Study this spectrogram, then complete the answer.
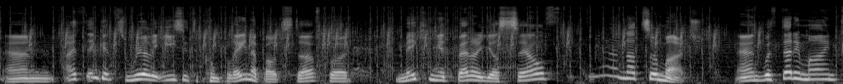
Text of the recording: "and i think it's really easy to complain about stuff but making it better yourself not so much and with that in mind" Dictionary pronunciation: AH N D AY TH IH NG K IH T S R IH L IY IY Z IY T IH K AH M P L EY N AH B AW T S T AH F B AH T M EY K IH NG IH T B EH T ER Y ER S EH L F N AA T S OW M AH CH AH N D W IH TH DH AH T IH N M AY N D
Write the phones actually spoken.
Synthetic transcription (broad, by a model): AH N AY TH IH NG K IH T S R IH L IY IY Z IY T IH K AH M P L EY N AH B AW T S T AH F B AH T M EY K IH NG IH T B EH T ER Y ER S EH L F N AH T S OW M AH CH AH N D W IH DH AH T IH N M AY N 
